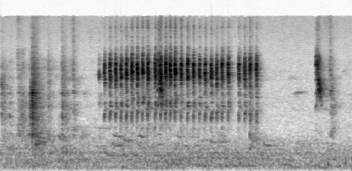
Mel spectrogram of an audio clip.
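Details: Wild house sparrows answer a played song: a steady train of sharp, evenly spaced chirps lasting over two seconds, framed by isolated chirps and faint background murmur.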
